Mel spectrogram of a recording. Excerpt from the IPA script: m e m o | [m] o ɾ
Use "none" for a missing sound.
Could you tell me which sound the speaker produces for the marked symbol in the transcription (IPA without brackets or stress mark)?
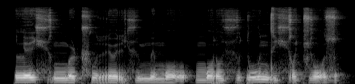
m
